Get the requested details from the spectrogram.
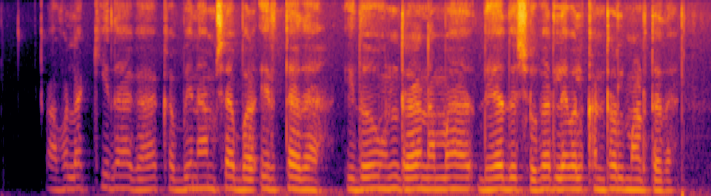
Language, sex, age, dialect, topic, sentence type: Kannada, male, 18-24, Northeastern, agriculture, statement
